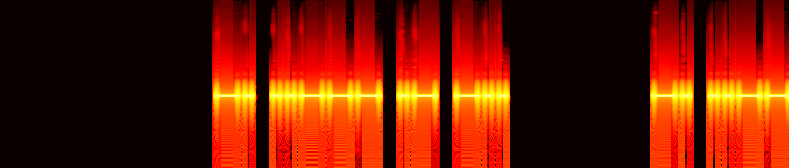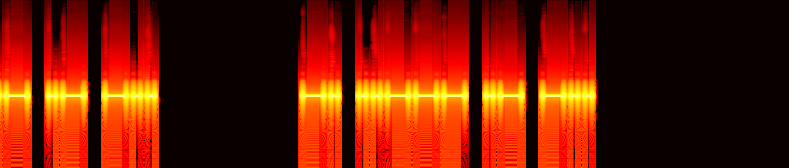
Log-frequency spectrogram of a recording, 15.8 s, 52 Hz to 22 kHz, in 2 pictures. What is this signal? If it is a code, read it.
Morse code, heard as a keyed tone, about 17 wpm, 700 Hz. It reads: N2AD N2AD N2AD
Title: USA Call Signs - 4 Characters - Repeated 3x - 17wpm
